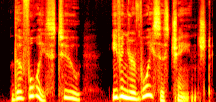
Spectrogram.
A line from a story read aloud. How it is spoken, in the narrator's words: he said anxiously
